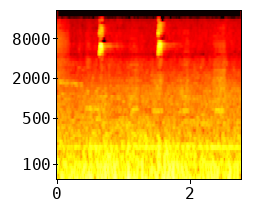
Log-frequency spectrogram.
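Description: An agitated bird gives two sharp, high-pitched chirps about a second apart, each quick and piercing, over a steady low rumble of background noise.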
